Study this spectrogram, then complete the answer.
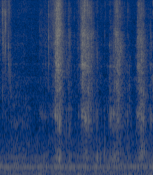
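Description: A woman chews crunchy greens with moist mouth sounds.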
